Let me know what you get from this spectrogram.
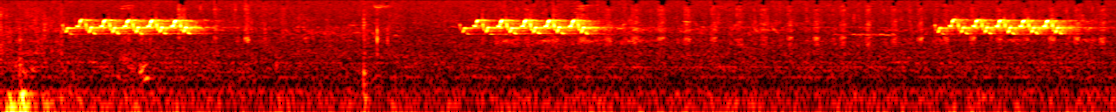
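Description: A songbird singing three times, about four and a half seconds apart, each song a quick run of about five repeated high notes lasting just over a second. A single low thump comes just at the start, over a steady low outdoor background noise.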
